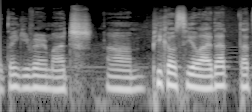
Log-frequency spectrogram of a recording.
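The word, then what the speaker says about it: picocli: Pico I I was like why can't I pronounce this I was calling I was trying to call it like pickokly it's Pico CLI Dan somebody called me out on that so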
